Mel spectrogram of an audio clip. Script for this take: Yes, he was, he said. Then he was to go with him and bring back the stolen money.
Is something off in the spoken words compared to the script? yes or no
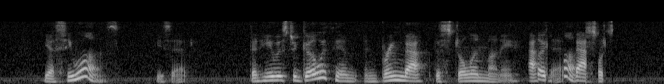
yes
